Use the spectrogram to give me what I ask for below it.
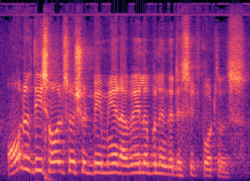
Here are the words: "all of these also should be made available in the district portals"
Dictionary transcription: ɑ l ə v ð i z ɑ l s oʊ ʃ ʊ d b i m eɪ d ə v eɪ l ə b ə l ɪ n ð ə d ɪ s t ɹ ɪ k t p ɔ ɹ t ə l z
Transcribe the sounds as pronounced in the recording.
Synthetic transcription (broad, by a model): ɑ l ə v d i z ɑ l s oʊ ʃ ʊ d b i m eɪ d ə v eɪ l ə b ə l ɪ n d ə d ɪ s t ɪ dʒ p ɔ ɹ t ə l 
